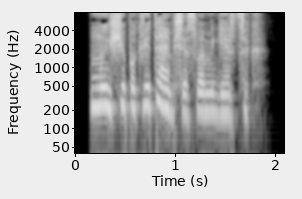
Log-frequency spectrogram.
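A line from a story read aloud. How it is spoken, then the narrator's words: Prince's angry hiss. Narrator (Russian): злобно прошипел принц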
